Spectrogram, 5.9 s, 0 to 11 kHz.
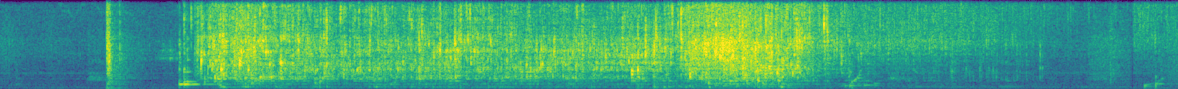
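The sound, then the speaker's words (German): Hot water rushes into an electric canning cooker that is set to 90 degrees and already half full. A steady, splashing pour swells and runs for about three seconds, then stops abruptly. “Und jetzt bin ich dabei, den Einkochautomaten zu befüllen. Den habe ich jetzt auf 90 Grad gedreht. Der ist schon halb voll mit Wasser. Und den muss ich jetzt noch auffüllen, dass wir auf 3/4 kommen.”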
